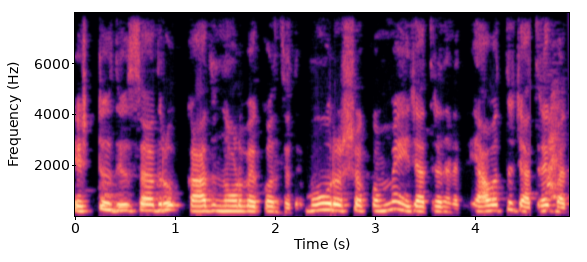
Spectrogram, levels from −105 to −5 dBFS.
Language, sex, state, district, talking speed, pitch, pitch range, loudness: Kannada, female, Karnataka, Shimoga, 160 wpm, 210 Hz, 200-230 Hz, -15 LUFS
